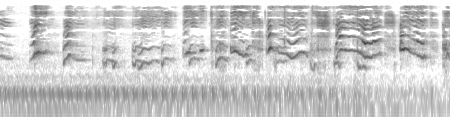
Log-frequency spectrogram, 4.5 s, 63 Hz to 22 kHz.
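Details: Cavalier King Charles Spaniel pup at 42 days old, pleading to be let out on 30 June 2021, gives a dense run of rising and falling whimpers and squeaky yelps, growing more strained toward the end, above a low background hum.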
